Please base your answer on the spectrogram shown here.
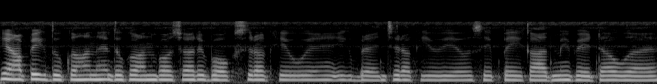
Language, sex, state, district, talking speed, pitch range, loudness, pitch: Hindi, female, Bihar, Saharsa, 230 wpm, 200-215 Hz, -25 LUFS, 205 Hz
